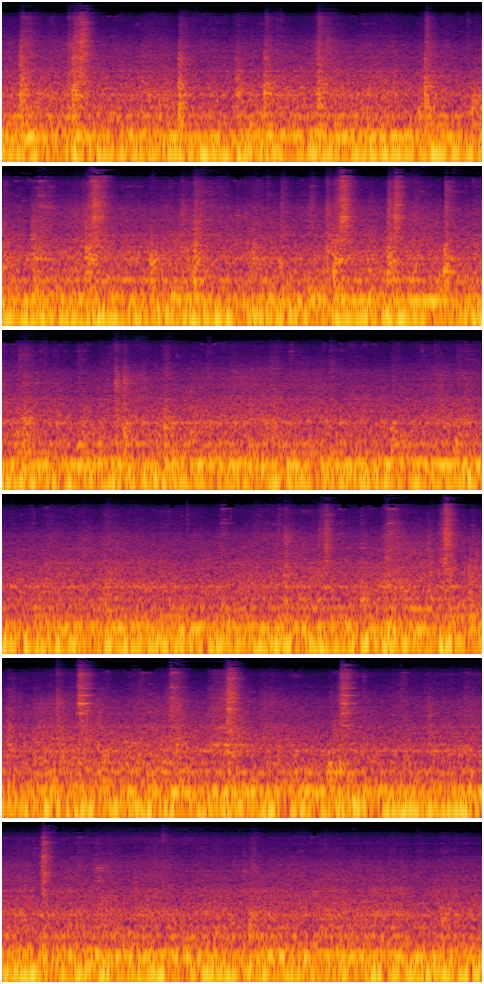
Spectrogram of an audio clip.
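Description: Passenger train coach rolling along the track, heard from inside the car: a steady low rumble with irregular sharp clicks and knocks from the wheels and rails.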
